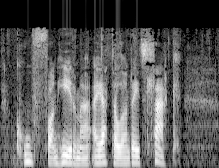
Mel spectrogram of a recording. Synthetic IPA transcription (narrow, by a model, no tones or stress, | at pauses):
kʰʊmfɔnɦiːɾmaʔajadalˠɔnrejd̥sɬakʰ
